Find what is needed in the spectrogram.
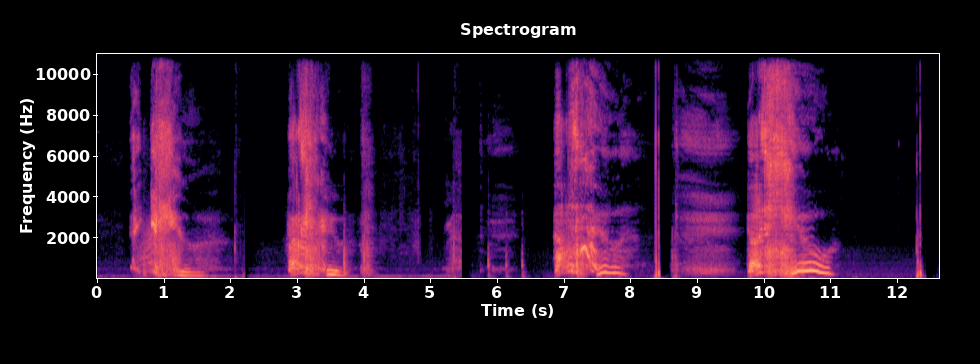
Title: A full week of my sneezes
